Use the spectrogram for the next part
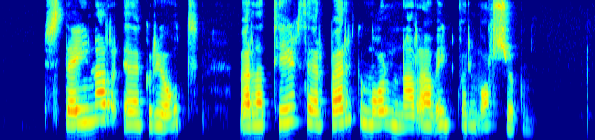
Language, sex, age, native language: Icelandic, female, 40-49, Icelandic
